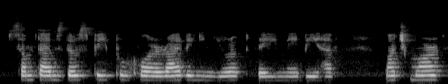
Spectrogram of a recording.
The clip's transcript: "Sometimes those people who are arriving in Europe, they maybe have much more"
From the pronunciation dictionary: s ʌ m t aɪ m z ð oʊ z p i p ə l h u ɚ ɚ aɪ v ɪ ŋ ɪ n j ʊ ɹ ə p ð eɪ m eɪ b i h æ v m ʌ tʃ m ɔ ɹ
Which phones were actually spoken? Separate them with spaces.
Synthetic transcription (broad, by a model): s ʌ m t aɪ m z ð oʊ z p i p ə l h u ɚ ɚ aɪ v ɪ ŋ ɪ n j ʊ ɹ ə p ð eɪ m eɪ b i h æ v m ʌ tʃ m ɔ ɹ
